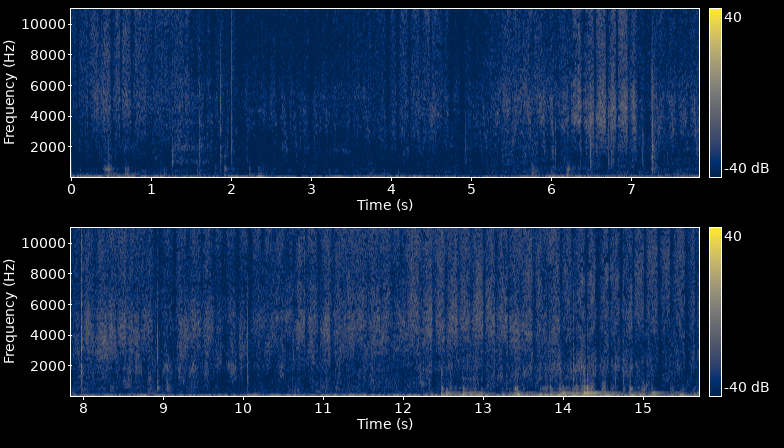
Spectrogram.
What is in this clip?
TCR Sonicsnaps HCFR Anouck,Naïg,Florine,Clara chalk
france, pac, sonicsnaps, TCR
